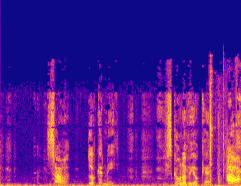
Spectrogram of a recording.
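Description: A man speaks softly and pleadingly.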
